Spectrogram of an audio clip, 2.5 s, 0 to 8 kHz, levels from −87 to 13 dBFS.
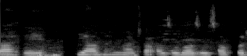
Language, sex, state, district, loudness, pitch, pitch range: Marathi, female, Maharashtra, Pune, -28 LUFS, 250 Hz, 245-255 Hz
